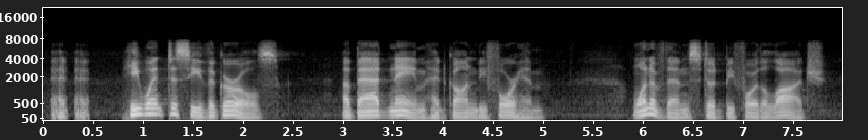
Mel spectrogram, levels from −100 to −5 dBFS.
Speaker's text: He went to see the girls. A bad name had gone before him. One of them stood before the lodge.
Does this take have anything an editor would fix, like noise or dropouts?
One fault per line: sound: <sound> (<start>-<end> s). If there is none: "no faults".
sound: laugh (0.1-0.5 s)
